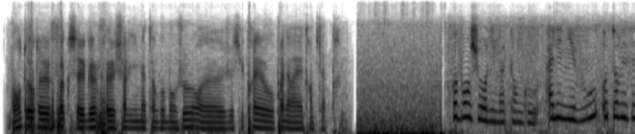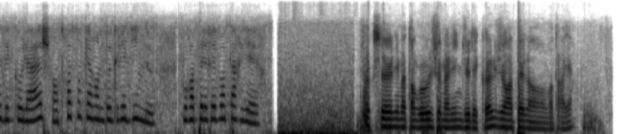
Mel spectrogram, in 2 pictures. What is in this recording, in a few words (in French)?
decollage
